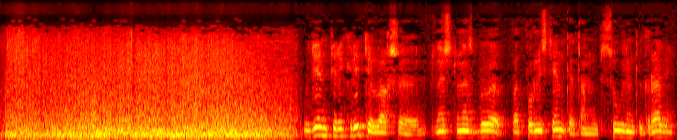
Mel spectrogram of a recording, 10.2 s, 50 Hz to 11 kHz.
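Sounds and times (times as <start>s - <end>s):
massive rock-blasting explosion in the Pulisangin gorge at Nurek hydroelectric plant construction: 0.0s - 4.6s
speech: 4.7s - 10.1s.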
